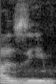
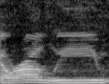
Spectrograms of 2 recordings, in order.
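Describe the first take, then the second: First: عظیم clipped as zeem, no ain at all; quick عظیم dropping the ain; the common mistake: عظیم without ain; wrong pronunciation. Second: عظیم slow, with the ain pressed from the throat; عظیم drawn out, ain and za clear; correct ain. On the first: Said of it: "غلط جو پڑھا جاتا ہے وہ عظیم پڑھا جاتا ہے". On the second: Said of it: "عین نکالیں". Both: Shown as a demonstration.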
